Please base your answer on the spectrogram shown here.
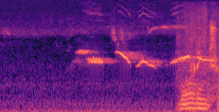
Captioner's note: birds chirping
